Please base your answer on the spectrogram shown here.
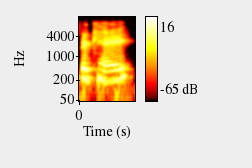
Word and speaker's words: Becquet: been no but k my name is actually pronounced by k it's spelled b-e-c-q-u-e-t comes from a french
